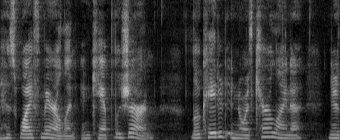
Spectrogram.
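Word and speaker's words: Lejeune: Lieutenant General John Archer leer it is pronounced as if it has an r in it although there isn't one it's spelled l e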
